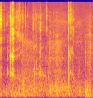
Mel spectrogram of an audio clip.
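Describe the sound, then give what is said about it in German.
Chewing popcorn with a full mouth: faint, crunchy bites and mastication in a few irregular bursts, with no talk. “mit vollem Mund. Jetzt muss ich mal schnell aufessen”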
